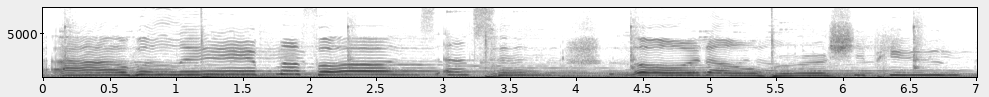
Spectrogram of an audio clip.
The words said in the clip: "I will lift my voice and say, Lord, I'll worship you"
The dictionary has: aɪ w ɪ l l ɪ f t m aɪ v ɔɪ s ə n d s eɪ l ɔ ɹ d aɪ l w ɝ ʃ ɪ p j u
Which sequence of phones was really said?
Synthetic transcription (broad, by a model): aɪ w ɪ l l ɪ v m aɪ f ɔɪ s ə n s eɪ l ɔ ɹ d aɪ l w ɝ ʃ ɪ p j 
